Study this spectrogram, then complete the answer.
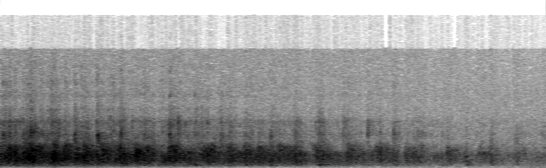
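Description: Audience at Cornell applauding to welcome a speaker back to the podium, dense steady clapping from a crowd, fading slightly toward the end.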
